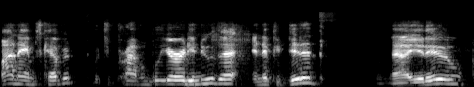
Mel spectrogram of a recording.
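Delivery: hyped show-opener greeting; podcast intro. Shown as a demonstration. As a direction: kick off the show like a host. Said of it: "I'm just like".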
